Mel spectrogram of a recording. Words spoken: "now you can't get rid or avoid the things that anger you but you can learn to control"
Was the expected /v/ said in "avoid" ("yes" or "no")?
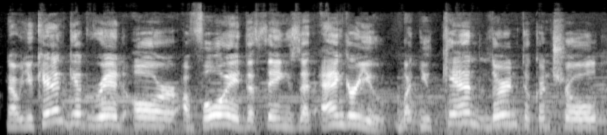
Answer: yes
